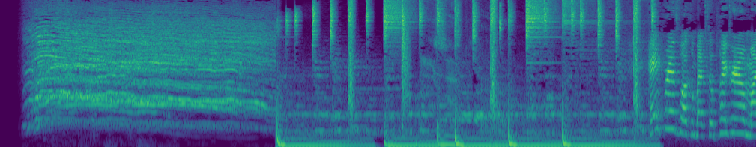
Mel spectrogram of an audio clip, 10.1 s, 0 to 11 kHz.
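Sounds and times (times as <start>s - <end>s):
children shouting and cheering: 0.3s - 3.8s.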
